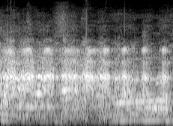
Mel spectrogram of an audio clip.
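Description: Laughter: a woman laughing heartily, with other people in the room laughing along, in quick overlapping pulses.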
